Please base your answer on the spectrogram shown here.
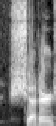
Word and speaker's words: shutter: These two words are pronounced exactly the same, but they mean different things.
